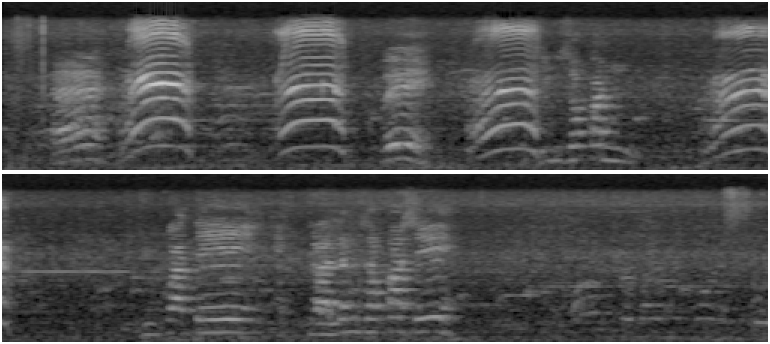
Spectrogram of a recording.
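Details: Pet domestic cat begging its owner for food, giving a run of loud, clear meows, some drawn out and rising then falling, about one per second, with a person talking softly in between.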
